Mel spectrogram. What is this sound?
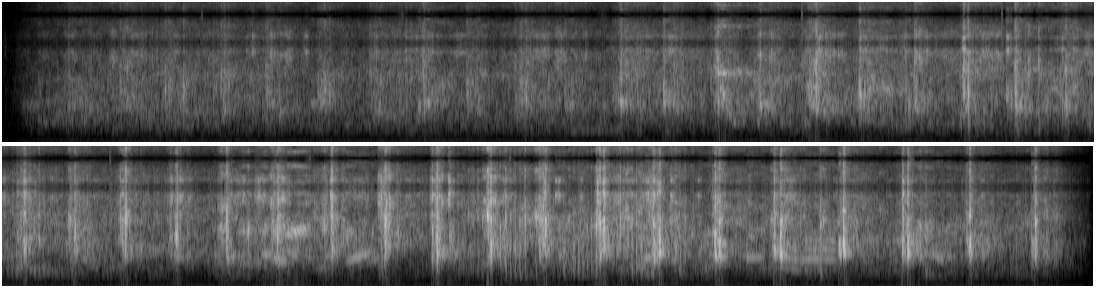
Horse trot
Mobile phone (my sony ericsson) recorded a horse drawn buggy coming to a halt at the place they wait at St Stephens Green north
live, tourism, field-recording, transport, mobile-recorded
